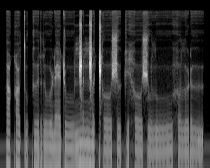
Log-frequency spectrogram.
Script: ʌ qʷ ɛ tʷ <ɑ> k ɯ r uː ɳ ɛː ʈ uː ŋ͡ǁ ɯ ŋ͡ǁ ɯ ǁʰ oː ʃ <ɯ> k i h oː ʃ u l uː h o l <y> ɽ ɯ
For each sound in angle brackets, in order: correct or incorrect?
incorrect: ʌ, correct, incorrect: u

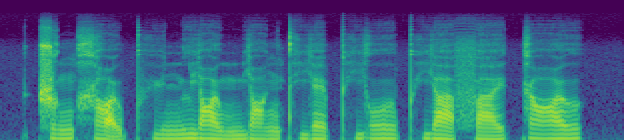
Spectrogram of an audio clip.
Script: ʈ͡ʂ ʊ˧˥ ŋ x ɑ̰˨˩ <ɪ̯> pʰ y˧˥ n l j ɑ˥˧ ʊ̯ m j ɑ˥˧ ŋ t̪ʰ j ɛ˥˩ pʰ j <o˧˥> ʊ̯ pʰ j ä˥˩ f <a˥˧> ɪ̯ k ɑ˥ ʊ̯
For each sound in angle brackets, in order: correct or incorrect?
incorrect: ʊ̯, incorrect: o˥, incorrect: a˧˥

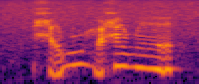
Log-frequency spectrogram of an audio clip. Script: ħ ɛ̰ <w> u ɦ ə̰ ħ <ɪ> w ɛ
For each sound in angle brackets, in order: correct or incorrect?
correct, incorrect: ɛ

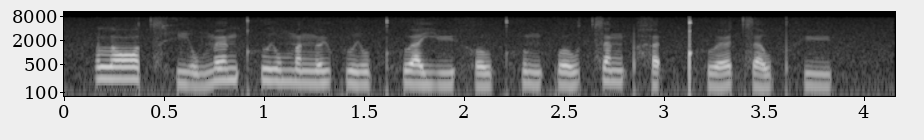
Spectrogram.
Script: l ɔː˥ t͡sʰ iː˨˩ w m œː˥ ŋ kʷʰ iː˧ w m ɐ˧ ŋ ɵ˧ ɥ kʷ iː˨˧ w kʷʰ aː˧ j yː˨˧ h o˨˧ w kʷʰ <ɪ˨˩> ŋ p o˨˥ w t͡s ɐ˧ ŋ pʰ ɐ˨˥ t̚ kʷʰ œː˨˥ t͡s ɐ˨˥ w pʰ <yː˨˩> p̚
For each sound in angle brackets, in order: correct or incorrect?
incorrect: ɪ˧, incorrect: yː˨

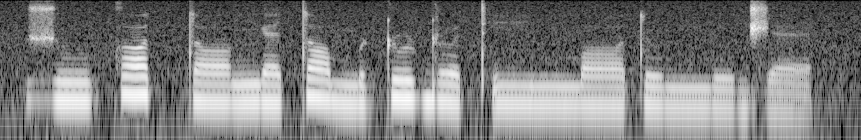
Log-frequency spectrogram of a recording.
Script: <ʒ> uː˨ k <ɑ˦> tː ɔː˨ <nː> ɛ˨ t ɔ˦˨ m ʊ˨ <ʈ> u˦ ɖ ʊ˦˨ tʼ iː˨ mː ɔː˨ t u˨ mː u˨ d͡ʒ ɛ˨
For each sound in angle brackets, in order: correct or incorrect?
correct, incorrect: ɔ˦, incorrect: ŋ, correct

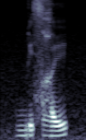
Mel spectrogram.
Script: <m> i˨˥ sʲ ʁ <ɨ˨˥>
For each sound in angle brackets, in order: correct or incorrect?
incorrect: b, incorrect: i˨˥

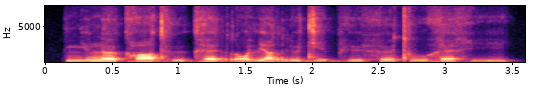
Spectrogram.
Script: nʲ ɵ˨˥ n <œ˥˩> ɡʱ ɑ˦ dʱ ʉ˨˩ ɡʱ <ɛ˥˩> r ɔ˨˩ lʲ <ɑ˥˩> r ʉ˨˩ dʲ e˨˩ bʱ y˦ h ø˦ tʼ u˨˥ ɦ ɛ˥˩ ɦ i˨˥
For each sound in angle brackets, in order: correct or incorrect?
correct, correct, incorrect: ɑ˦

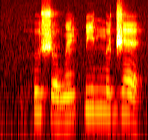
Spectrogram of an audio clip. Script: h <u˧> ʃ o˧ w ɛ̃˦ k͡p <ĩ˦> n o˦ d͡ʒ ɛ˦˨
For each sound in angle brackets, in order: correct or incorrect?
incorrect: u˦, incorrect: i˦

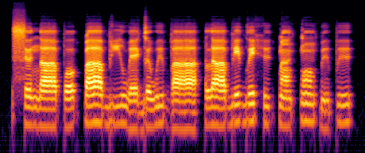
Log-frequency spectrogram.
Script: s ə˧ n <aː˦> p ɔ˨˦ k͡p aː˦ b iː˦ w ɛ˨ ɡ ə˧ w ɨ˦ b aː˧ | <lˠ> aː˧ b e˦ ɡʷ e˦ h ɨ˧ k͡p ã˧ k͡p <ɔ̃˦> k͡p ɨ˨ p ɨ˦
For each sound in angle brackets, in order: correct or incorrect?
incorrect: aː˨, incorrect: l, correct

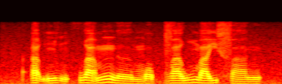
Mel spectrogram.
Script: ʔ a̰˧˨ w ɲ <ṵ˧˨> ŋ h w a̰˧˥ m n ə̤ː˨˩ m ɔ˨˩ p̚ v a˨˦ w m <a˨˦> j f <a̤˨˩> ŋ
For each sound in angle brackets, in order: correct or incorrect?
correct, correct, correct

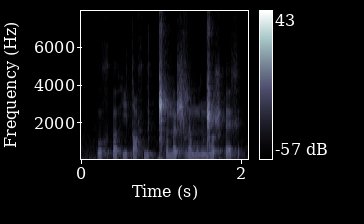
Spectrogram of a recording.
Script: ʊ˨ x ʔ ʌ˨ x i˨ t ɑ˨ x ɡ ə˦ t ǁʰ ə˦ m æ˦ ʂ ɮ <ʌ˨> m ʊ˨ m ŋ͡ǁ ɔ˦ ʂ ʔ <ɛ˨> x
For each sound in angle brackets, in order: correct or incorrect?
correct, correct

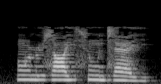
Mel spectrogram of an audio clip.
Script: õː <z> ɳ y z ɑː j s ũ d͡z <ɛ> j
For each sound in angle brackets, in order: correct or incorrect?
incorrect: none, incorrect: æ

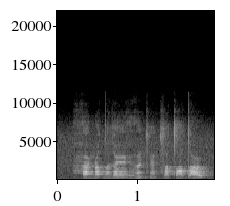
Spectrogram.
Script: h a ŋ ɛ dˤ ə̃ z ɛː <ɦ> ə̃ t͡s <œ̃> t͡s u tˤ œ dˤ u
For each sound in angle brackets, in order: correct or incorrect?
correct, correct

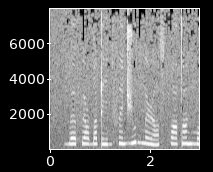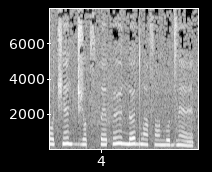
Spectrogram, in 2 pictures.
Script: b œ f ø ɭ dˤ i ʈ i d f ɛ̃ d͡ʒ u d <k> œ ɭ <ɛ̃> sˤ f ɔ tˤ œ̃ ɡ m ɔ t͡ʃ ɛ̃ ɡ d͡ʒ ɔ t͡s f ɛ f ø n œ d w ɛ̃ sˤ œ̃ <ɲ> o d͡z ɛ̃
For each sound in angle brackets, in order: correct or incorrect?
incorrect: ŋ, incorrect: œ̃, incorrect: ŋ

